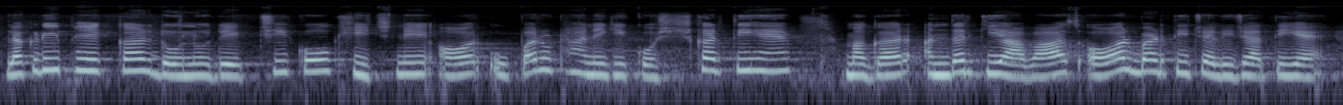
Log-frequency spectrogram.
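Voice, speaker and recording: Woman teacher, reading a play lesson aloud, slow, careful, fairly high voice. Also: a little mellow, big-room sound.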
